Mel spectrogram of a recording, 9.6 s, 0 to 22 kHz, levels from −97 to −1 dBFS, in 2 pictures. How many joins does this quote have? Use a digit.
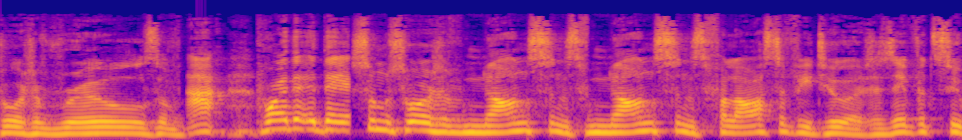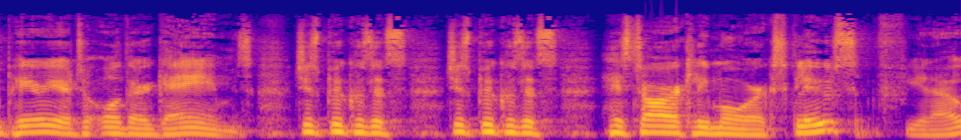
5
